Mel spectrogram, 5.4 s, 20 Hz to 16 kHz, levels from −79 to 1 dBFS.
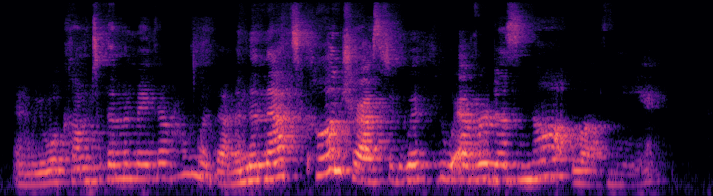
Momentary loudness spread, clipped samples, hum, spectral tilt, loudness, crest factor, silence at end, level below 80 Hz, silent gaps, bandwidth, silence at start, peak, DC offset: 9 LU; under 0.1%; none; -3.5 dB/octave; -23 LUFS; 18 dB; 0.45 s; -62 dBFS; none; 16 kHz; 0.1 s; -6 dBFS; under 0.1%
